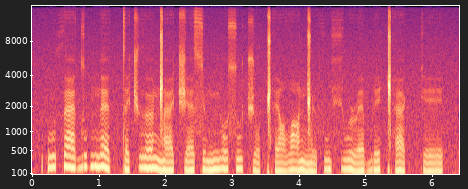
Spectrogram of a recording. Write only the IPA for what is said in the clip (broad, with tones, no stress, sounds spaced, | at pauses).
ʔ u˨ θ æ˦˨ d u˦ b n ɛ˦˨ tː ɛ˨ t͡ʃ ð œ˦ ŋ͡ǁ æ˨ t͡ʃ ɛ˨ s ʏ˨ m ɲ o˦ s u˦ t͡ʃ o˨ ǁʰ ɛ˨ ðˤ æ˦ ŋ͡ǁ ʏ˨ f u˦ ç u˦ ɹ ɛ˨ b e˦ ǁʰ æ˦ kː e˦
